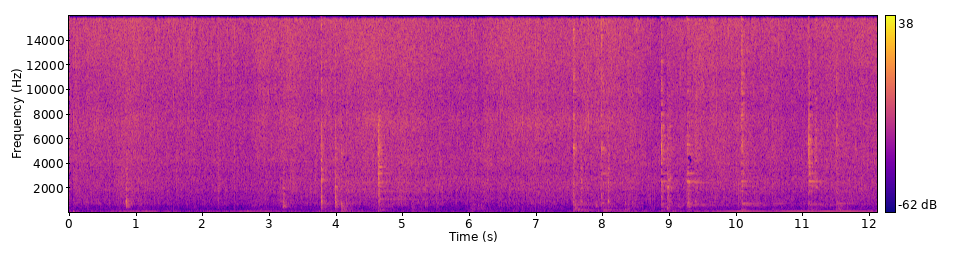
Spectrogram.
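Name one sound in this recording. Metal tongs clink against a metal pan.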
